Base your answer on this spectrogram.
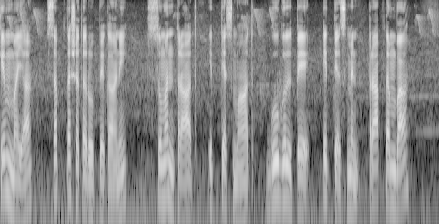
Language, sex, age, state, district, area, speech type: Sanskrit, male, 18-30, Tamil Nadu, Tiruvallur, rural, read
